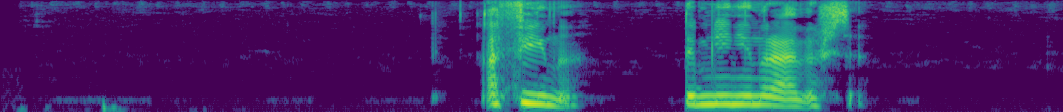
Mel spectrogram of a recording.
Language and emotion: Russian, angry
